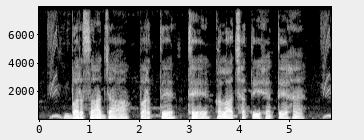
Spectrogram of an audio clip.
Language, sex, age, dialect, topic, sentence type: Maithili, male, 25-30, Angika, agriculture, question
